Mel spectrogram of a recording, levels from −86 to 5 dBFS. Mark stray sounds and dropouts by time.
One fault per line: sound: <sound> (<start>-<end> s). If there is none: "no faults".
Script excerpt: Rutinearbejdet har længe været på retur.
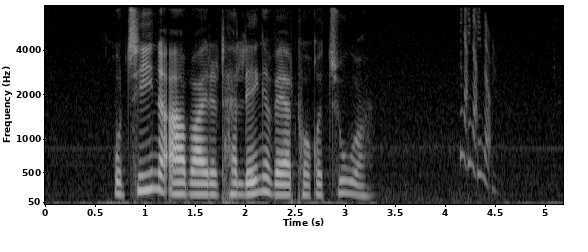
sound: chirp (4.2-4.6 s)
